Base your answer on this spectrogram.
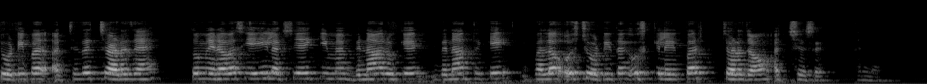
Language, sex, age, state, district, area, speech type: Hindi, female, 18-30, Madhya Pradesh, Gwalior, rural, spontaneous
